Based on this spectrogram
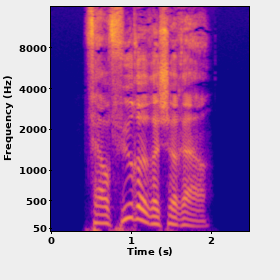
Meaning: inflection of verführerisch: 1. strong/mixed nominative masculine singular comparative degree 2. strong genitive/dative feminine singular comparative degree
- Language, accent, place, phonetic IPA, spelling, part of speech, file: German, Germany, Berlin, [fɛɐ̯ˈfyːʁəʁɪʃəʁɐ], verführerischerer, adjective, De-verführerischerer.ogg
